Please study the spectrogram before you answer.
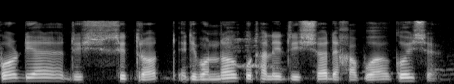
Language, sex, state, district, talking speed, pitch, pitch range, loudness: Assamese, male, Assam, Kamrup Metropolitan, 145 wpm, 130 Hz, 120-155 Hz, -16 LUFS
